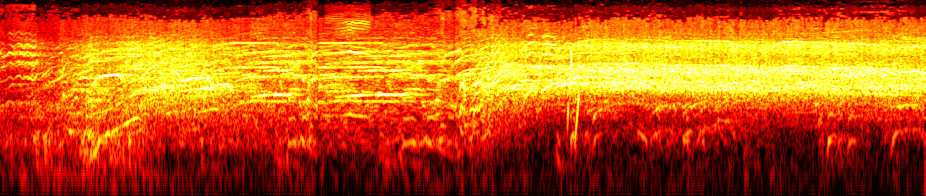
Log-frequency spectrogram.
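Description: A large crowd screams and cheers in a big echoing hall.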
